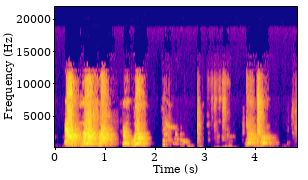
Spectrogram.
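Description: A dog barks loudly at home during a work-from-home call, three sharp bursts with a pause, plus some softer scuffling and whimpering noises in between, no talking.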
